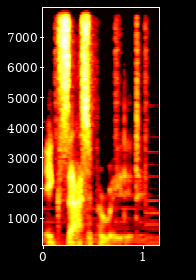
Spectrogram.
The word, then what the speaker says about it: exasperate: 所以在一小时后，这个 exasperated，这就是我们今天想讲的两个啊、很值得看的字。Exasperate 就是被人家搞得很烦。So the doctor became exasperated. 那另外一个字叫做 exacerbate. 那 exacerbate 是把一个东西弄得更糟，好，更暴力，更狂乱，更 bitter 或者更严重，好，变严重了。所以基本上就是跟 make worse 有点像。我们把发音来调整，再调一下，因为我发现我的那个 line 的那个群组，所以要是你不知道的话，我们现在有一个 line 的群组。那你可以反正免费加入，那是一个感谢 Andy 其中一个我们的朋友帮我们设置的。那你可以在里面，就是找一段话啦，然后把它录起来啊。然后我听了以后，当然我多半都是一天的结尾的时候，可能是两三点才听哈。那可是这个东西无常嘛，所以你要你奈我何？好，反正我会听，然后我可能会给你一些些。发音上的建议啊，或这些的，所以我发现到蛮多同学是对发音的这个调整是有兴趣的。那所以我们在影片中，我们也把这两个字念清楚一点点。你看到这里有清楚的 s，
